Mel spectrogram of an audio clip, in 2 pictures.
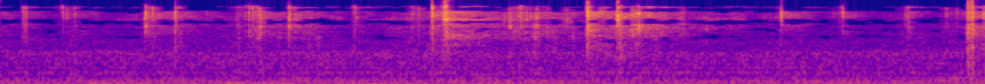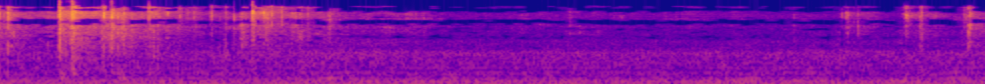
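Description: A small metal knife scrapes and carves crumbly flakes from the end of a solid, dry pink soap bar held in one hand. Steady low rumble underneath, with irregular crisp, bright scraping bursts and crumbling crackles throughout.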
